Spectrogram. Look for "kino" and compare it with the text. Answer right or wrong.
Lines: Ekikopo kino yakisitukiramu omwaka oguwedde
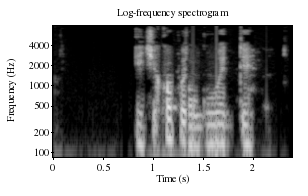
wrong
